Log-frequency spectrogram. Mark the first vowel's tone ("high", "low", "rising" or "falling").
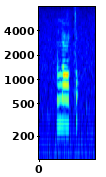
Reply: high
